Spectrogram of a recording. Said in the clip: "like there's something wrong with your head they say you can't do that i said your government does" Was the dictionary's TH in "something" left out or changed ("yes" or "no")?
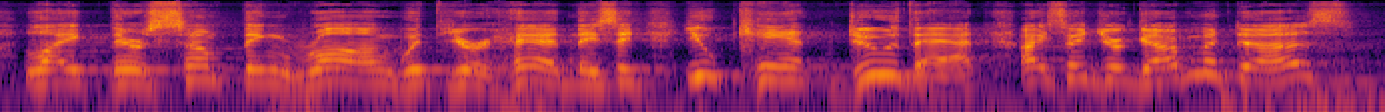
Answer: no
